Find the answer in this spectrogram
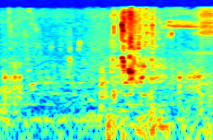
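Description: Faint water splashing as a walleye is let go from a hand into the lake, with a few small splashes and drips, the clearest a little over a second in.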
